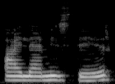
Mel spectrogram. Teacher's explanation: Ailəmizdir sözündə r düşəcək sondakı. Yəni burda düşmə var.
